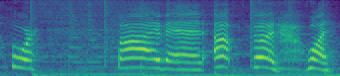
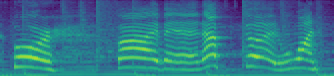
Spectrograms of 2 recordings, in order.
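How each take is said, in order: Both takes have the same delivery.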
